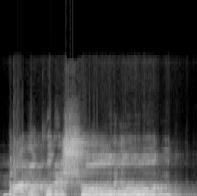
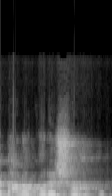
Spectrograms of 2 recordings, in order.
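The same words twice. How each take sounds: First: Half-sung, slow call to listen; chanted, draw out শুন on a long sustained note. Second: Said in the usual way. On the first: Acted. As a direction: intone it slowly like a pulpit chant. Chanted call, then spoken repeat.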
